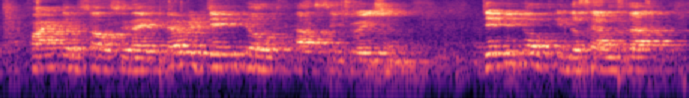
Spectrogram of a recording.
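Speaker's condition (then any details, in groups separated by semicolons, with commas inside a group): No condition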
